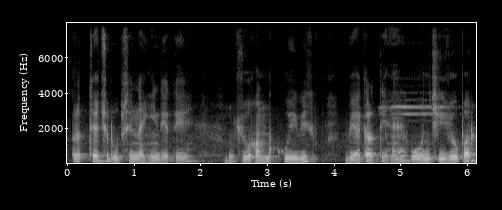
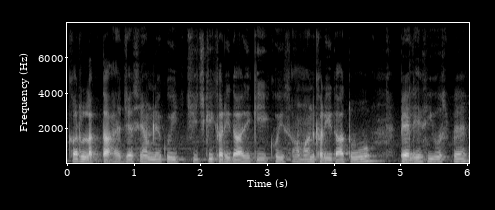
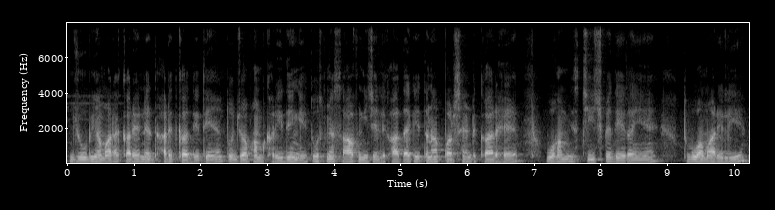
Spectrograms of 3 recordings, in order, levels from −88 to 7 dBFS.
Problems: none marked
